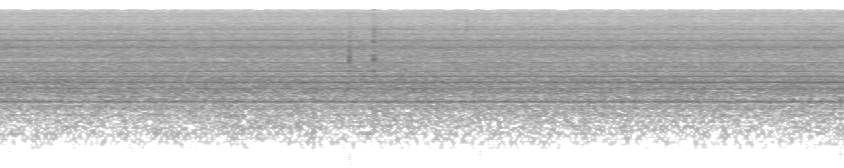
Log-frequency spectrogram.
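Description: Near silence: steady room hum and hiss, with two faint clicks a little past the middle.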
